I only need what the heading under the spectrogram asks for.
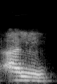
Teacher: अब हम जबान की आ रहे हैं नोक की तरफ, थोड़ा सा जबान का किनारा, जबान के अगले हिस्से के साथ, यानी उसकी नोक के साथ थोड़ा सा किनारा और थोड़ी सी नोक · Term: लाम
